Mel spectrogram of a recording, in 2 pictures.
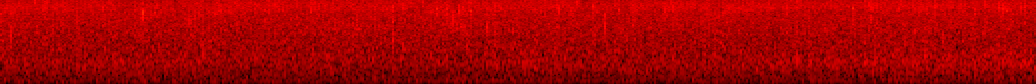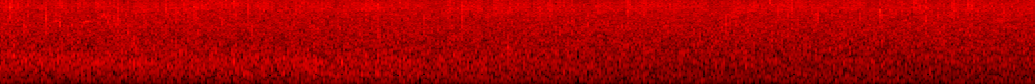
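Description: Wind rustles steadily through trees outdoors.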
